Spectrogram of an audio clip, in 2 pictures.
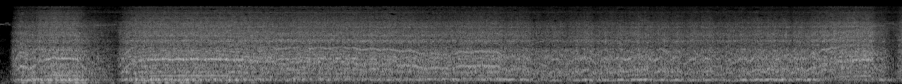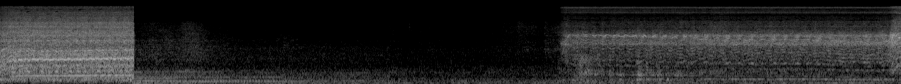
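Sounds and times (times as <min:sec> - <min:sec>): electric drill boring into wood: 0:00.1 - 0:10.4, 0:14.6 - 0:18.0.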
